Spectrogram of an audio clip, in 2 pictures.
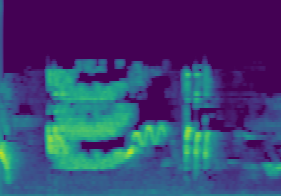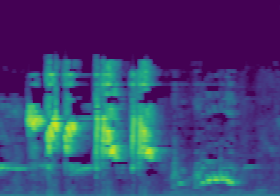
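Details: Orange-headed thrush song meant to trigger other thrushes: high whistled slurs and arching phrases, fast mimic-like trills, then a lower curving whistle near the end, with faint low background rumble.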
